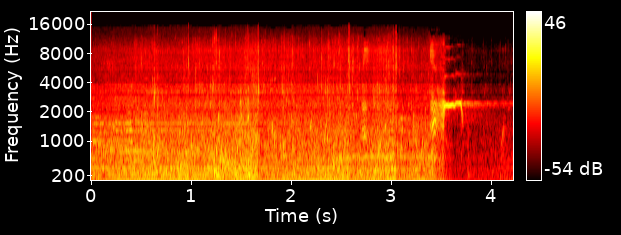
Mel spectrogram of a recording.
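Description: Water splashing and churning in a stingray touch pool as the rays thrash at the surface for food, over a low steady hum. The splashing cuts off suddenly near the end, with a brief high tone.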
